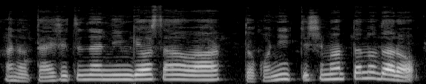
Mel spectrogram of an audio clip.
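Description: Gentle woman reading a children's story. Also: on the high side, moderate pace.

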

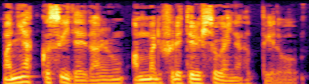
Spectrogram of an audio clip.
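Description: A man hosts a podcast, chatting casually and often acting out quoted reactions in a low, very husky voice. The recording is dry, with no room sound, and dull in a lo-fi way. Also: very fast, mellow, no echo. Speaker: podcast host. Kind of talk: casual chat about a film.

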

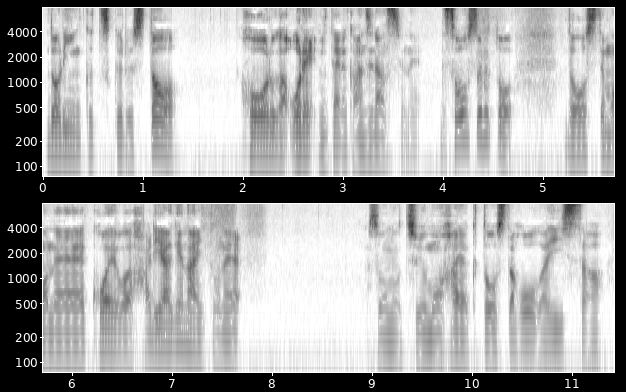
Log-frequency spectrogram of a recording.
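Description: A man hosts a casual solo talk in a slightly low voice. His throat sounds hoarse and tired. He speaks through a face mask, so the words come out a little muffled. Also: normal speed, darkish tone. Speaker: podcast host and live streamer. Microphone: recorded through a face mask.

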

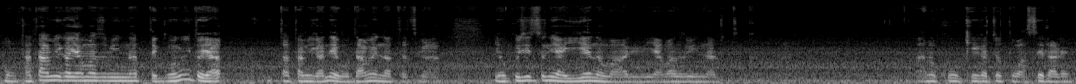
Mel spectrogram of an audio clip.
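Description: His mid-range voice stays steady as he moves at a brisk clip through an unscripted, chatty monologue about a local flood, full of opinions and tangents. The mic sits far off, and the noisy audio carries cars and outdoor background.

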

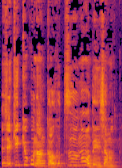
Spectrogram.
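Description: A woman's voice: on the high side, animated, unhurried. A woman with a Kansai accent co-hosting a casual radio chat, often chiming in with short replies and dry jokes. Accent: Kansai Japanese. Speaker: radio co-host.

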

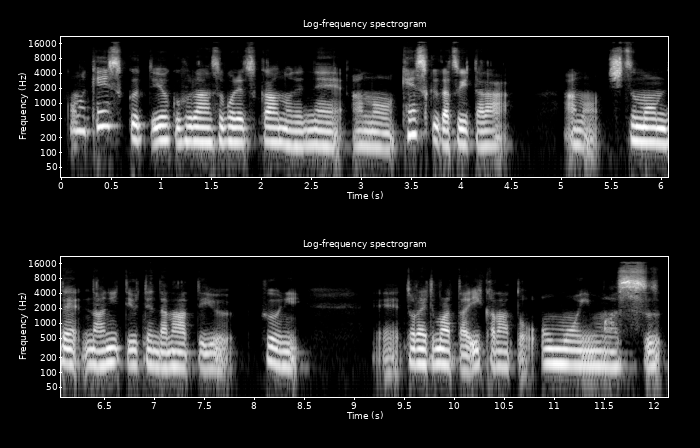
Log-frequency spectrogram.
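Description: A woman teaching French on a solo podcast, explaining patiently with many fillers and reading example phrases slowly twice. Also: low-pitched, creaky, darkish tone. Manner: reads French phrases slowly, then repeats them.

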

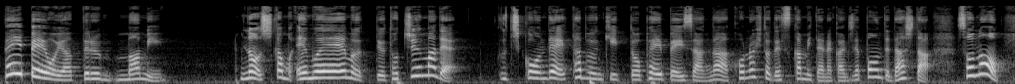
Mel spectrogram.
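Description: High, lively woman chatting and laughing. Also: fast. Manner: chatty, laughing storyteller with many fillers. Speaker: podcast host. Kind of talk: casual chat.

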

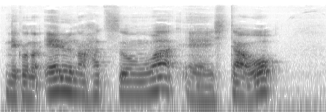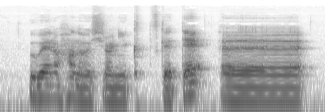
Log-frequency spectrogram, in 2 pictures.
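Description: A man with a Japanese accent talks through English pronunciation on his own, explaining points, then repeating words and phrases slowly and with emphasis. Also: on the low side, fairly bright tone. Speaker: English pronunciation practice podcaster. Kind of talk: solo read-aloud practice with commentary.

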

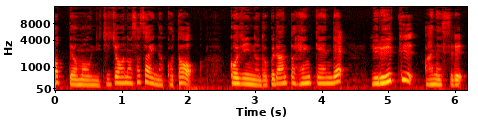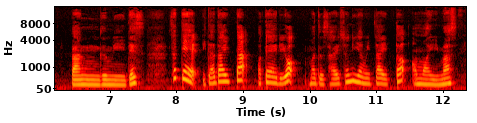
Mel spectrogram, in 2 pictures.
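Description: A young woman with a Kansai accent hosting a relaxed solo talk show, meandering along with plenty of fillers. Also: mid-range voice, unhurried. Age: young adult. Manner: easygoing, meandering, full of fillers. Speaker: podcast host.

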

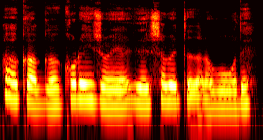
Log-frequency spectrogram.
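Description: A woman's voice: mid-range voice, fairly even intonation, normal speed, creaky, dark tone, no echo, studio quality. A woman with a Kansai accent hosting her own podcast, talking casually while crying, her voice nasal and stuffed up, rambling with many fillers. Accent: Kansai Japanese. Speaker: podcast host. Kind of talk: solo casual talk.

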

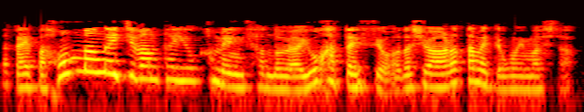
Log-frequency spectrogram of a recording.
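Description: Animated laughing woman, husky voice. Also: mid-range voice, quick pace. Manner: laughs often, animated, acts out quoted reactions. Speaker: podcast host. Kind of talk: casual chat. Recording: dull lo-fi audio.

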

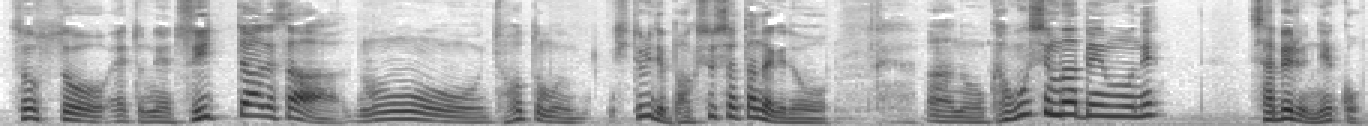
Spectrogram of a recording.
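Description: A man from Kagoshima hosts a relaxed solo podcast and keeps it chatty and loose. His pitch rises and falls freely while he talks. He laughs often and leans on fillers. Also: normal speed. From Kagoshima, Japan. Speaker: podcast host. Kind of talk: casual solo podcast talk.

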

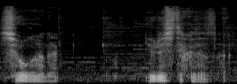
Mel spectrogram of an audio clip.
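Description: A hoarse man around forty with a cold, hosting a casual solo podcast, chatty and rambling, often letting his voice drop and trail off. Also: rumbling low, fairly even intonation, fast talker, fairly bright tone, soft background music. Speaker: podcast host.

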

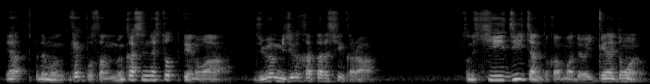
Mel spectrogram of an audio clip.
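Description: A young man co-hosting a casual podcast chat, teasing his partner with quick retorts. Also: medium pitch, huge pitch swings, a little mellow. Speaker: podcast co-host.

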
